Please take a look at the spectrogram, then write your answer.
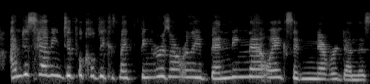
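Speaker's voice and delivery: high, prissy imitation of the dancer; prim dancer impression. Imitating the pious dancer's excuse, high and prim.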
